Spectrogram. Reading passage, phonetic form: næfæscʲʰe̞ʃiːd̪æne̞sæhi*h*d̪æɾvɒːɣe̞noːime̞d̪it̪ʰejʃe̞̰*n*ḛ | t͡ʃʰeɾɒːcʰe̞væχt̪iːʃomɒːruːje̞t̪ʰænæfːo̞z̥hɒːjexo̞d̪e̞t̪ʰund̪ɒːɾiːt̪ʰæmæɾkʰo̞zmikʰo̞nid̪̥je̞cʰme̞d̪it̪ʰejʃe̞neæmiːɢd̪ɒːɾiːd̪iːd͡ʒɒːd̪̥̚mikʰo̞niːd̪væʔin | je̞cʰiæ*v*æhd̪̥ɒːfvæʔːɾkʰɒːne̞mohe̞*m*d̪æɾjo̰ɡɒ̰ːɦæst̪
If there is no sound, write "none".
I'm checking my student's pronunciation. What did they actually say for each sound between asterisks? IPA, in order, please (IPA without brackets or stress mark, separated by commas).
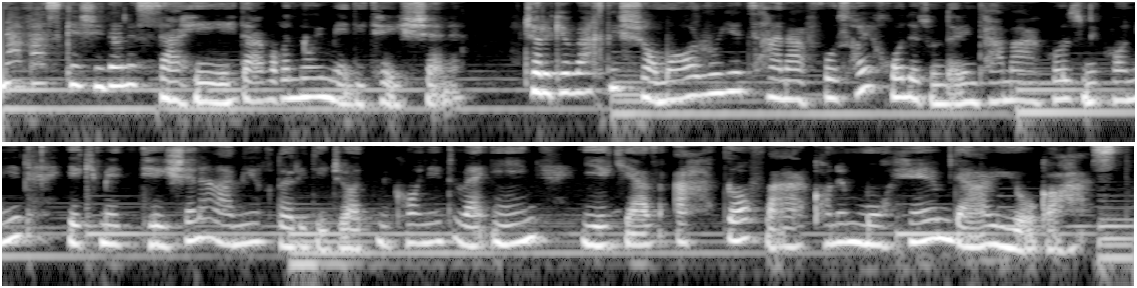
h, n, z, m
